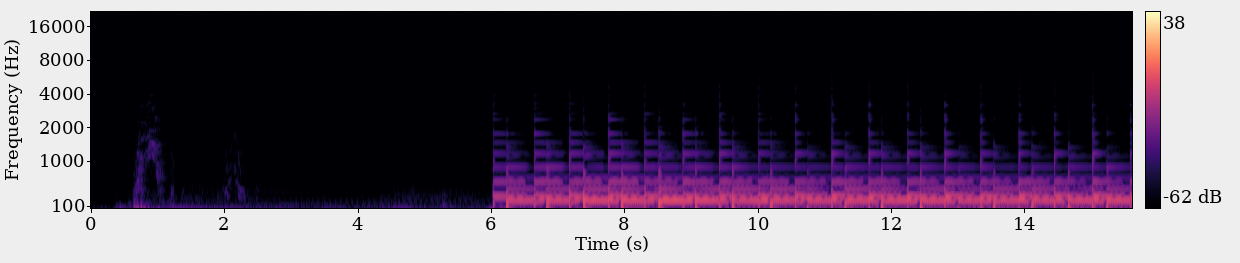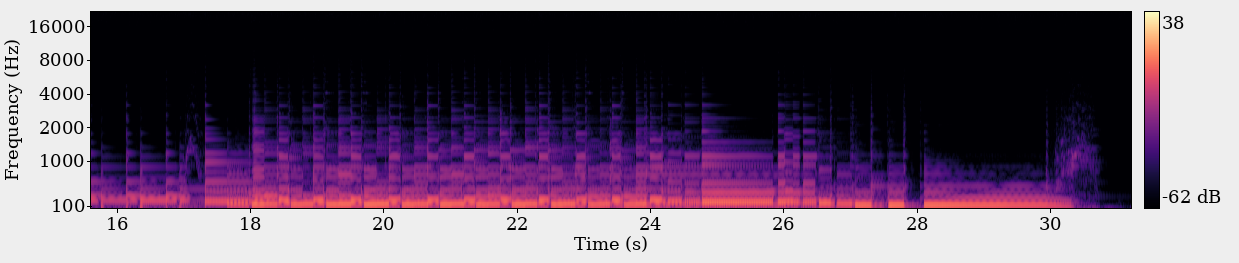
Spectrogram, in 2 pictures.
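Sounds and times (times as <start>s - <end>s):
bass outro: 6.0s - 30.5s.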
